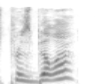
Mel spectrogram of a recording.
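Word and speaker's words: Przybyla: I looked it up, and I think I'm right about the pronunciation. I don't want to screw this up. Heidi, I believe it's Prisbilla.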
